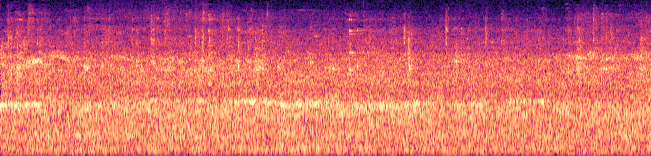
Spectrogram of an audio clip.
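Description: Diesel passenger train crossing a steel railway bridge: a steady, even rumble with no change in loudness.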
